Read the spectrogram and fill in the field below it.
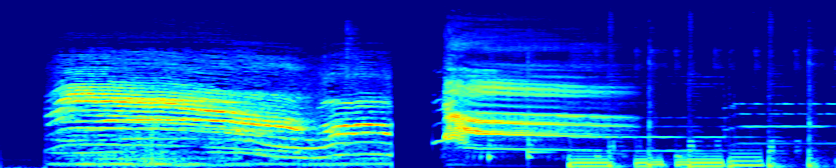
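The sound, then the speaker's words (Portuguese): Two cats caterwaul, fighting under a window at half past four in the morning, loud drawn-out yowls rising and sliding in pitch, a short break, then a second long wavering howl that fades into lower growling. “Só que dois gatos resolvem se estranhar bem debaixo da tua janela às quatro e meia da manhã.”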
